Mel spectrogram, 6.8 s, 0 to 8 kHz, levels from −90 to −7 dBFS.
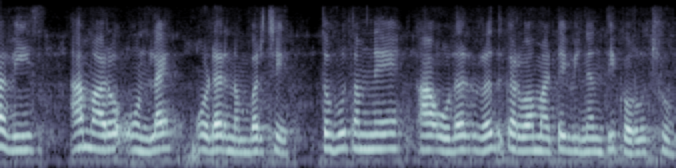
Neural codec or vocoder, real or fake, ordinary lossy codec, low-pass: codec, 16 kHz, 4.8 kbps, FACodec; fake; none; 7.2 kHz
